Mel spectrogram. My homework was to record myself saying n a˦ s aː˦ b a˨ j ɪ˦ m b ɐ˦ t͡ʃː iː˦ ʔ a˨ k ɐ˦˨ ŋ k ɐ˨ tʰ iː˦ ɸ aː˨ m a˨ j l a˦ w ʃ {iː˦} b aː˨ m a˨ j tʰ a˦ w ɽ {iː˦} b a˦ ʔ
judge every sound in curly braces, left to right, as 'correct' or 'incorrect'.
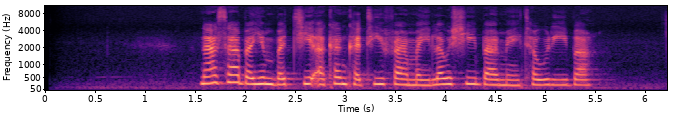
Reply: correct, correct

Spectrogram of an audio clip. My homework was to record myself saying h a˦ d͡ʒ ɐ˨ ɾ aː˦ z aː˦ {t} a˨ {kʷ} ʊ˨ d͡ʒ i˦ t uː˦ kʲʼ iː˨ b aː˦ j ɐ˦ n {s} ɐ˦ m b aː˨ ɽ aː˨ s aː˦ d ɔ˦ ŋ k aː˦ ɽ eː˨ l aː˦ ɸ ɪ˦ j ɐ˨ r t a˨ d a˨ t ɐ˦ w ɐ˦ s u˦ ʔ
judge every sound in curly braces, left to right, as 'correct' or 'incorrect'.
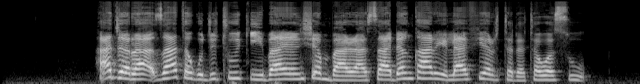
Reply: correct, incorrect: ɡʷ, incorrect: ʃ

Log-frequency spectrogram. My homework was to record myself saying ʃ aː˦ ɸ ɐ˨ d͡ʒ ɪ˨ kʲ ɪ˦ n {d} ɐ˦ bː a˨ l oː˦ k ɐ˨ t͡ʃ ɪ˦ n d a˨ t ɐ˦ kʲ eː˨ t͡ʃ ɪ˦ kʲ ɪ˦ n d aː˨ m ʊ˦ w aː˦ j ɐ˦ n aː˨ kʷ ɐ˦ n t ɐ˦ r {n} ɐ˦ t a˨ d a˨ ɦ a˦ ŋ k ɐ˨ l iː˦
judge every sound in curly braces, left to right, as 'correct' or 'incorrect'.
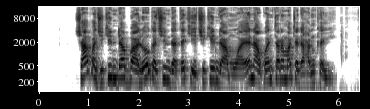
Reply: correct, incorrect: m

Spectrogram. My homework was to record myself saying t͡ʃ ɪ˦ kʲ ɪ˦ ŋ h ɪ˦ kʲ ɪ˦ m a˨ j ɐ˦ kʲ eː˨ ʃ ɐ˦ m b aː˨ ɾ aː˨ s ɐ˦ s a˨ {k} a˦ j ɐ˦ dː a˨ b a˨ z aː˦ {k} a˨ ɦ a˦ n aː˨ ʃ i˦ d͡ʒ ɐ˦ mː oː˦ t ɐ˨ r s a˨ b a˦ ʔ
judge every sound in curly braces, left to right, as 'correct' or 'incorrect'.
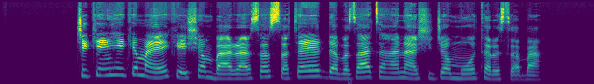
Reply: incorrect: t, incorrect: t

